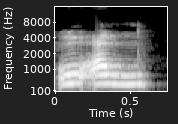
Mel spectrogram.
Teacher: ए आई नहीं गोल हुआ, लेकिन अगर बात कहें ओ औ तो ओंठ गोल हो जा रहे हैं, ओ औ में ओंठ गोल हो रहे हैं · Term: व्रतमुखी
